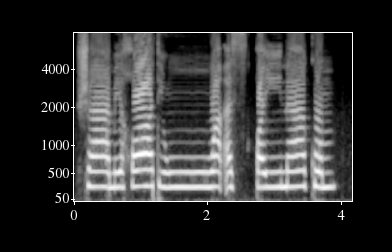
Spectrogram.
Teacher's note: قاف کی ادائیگی زبان کی جڑ اور تعلق کے نرم حصے سے ہے. قاف حروف التفخیم میں سے بھی ہے، تو ہمیں اسے بھاری آواز میں پڑھنا ہے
